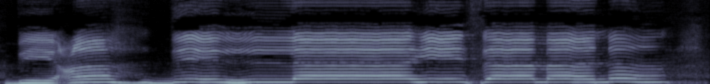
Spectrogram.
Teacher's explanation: Dillah sebelum Allah, sebelum ke lafzul jalalah ada baris bawah, kena baca dengan nipis, tarqiq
